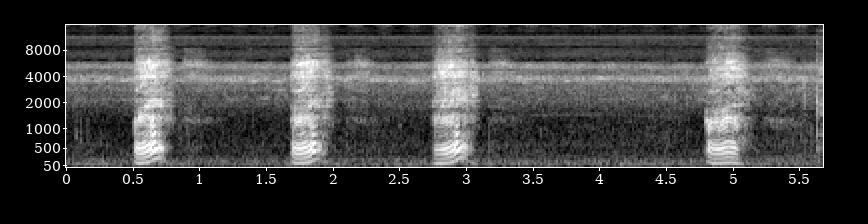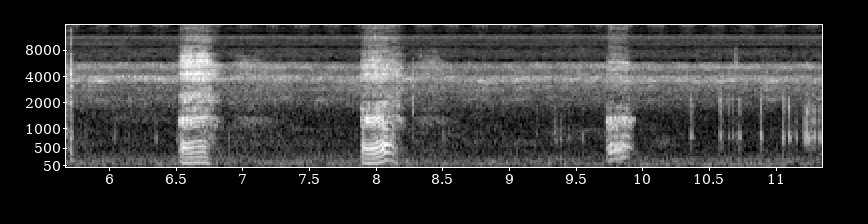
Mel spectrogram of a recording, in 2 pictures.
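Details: Loud calling from a giant sulcata tortoise, with seven short, rough, groaning grunts spaced unevenly one to two seconds apart. A faint hum and a few small clicks sit between the calls.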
